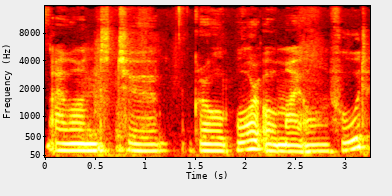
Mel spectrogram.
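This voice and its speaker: A woman with a Finland Swedish accent, a fairly low pitch and a dark, mellow tone, somewhat breathy, at a very slow pace with fairly even intonation. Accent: Swedish-Finnish accent in English. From Sweden. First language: Finnish. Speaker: lifestyle vlogger. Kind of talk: casual vlog talk. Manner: halting, repeats words.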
